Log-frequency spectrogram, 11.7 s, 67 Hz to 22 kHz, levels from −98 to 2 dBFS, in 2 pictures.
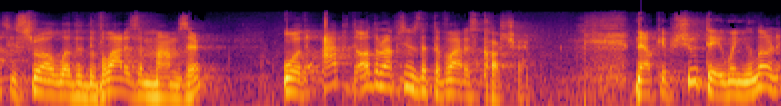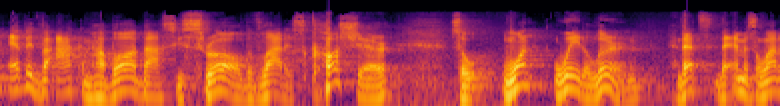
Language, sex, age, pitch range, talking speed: English, male, 40-59, 140-190 Hz, 210 wpm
